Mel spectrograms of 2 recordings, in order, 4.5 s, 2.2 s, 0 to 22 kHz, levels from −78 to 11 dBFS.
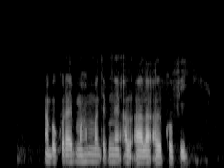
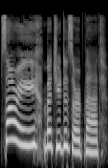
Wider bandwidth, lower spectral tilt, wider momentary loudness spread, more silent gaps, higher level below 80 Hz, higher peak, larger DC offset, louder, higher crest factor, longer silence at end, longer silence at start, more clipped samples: second, 6.8 kHz vs 16 kHz; first, -7.5 dB/octave vs -1 dB/octave; first, 10 LU vs 5 LU; neither; about the same, -66 dBFS vs -64 dBFS; second, -6 dBFS vs 0 dBFS; neither; second, -25 LUFS vs -10 LUFS; first, 20 dB vs 10 dB; first, 0.75 s vs 0.1 s; first, 0.9 s vs 0.05 s; neither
